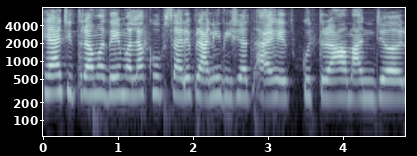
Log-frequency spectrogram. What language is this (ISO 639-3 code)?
mar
